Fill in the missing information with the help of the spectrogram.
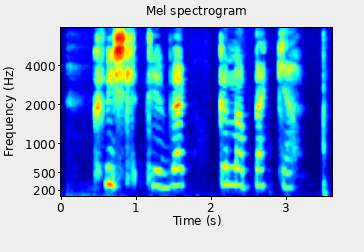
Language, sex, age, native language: Icelandic, female, 10, Icelandic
